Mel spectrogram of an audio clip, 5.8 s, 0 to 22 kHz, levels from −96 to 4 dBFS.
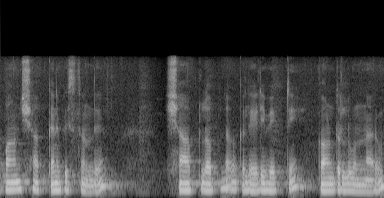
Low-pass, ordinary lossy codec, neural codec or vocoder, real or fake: none; none; none; real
